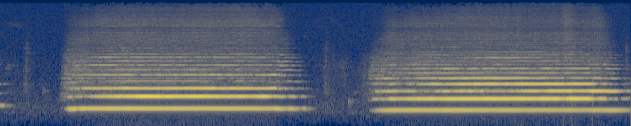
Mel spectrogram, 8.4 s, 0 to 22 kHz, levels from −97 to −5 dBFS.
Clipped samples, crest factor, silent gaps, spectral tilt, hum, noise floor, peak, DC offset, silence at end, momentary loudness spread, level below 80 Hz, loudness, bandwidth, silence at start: under 0.1%; 12 dB; none; 0 dB/octave; none; -59 dBFS; -8 dBFS; under 0.1%; 0 s; 11 LU; -82 dBFS; -19 LUFS; 19.5 kHz; 0 s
